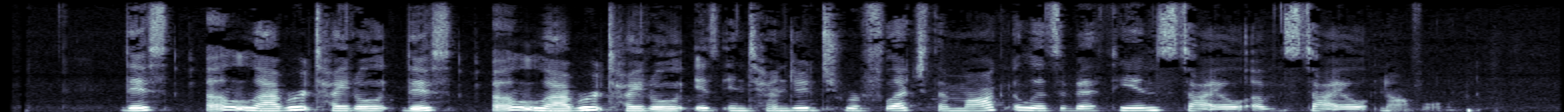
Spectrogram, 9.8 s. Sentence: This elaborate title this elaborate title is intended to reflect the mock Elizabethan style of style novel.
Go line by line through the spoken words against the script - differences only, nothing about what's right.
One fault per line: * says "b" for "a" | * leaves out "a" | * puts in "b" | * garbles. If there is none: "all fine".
all fine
